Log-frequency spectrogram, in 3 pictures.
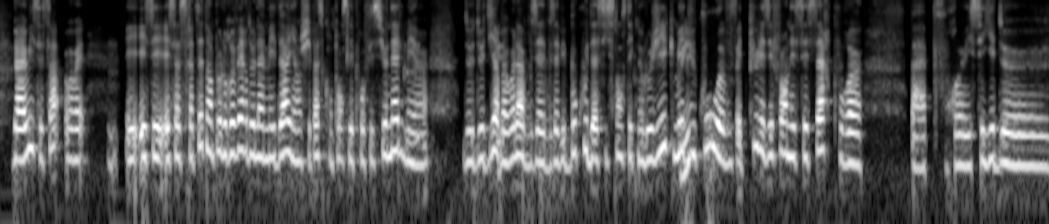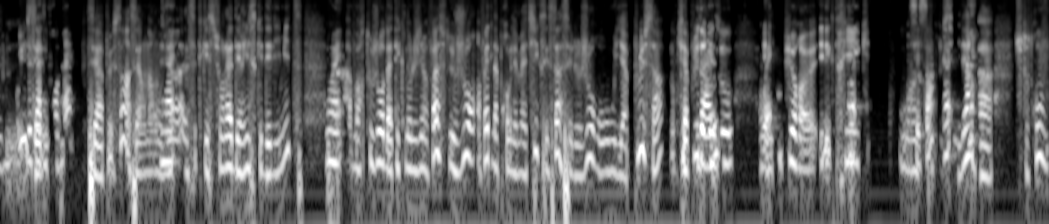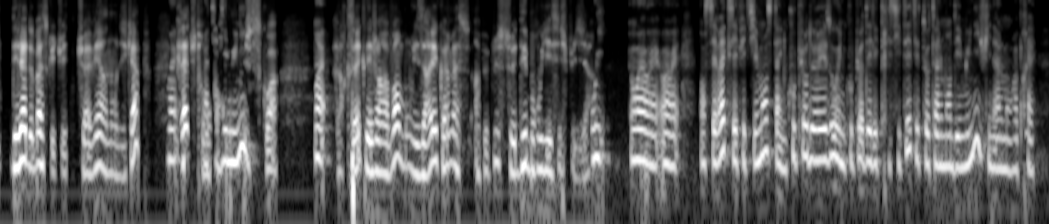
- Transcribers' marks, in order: static; distorted speech; other background noise; stressed: "plus"
- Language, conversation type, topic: French, unstructured, Comment la technologie peut-elle aider les personnes en situation de handicap ?
- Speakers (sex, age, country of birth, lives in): female, 45-49, France, France; male, 30-34, France, France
